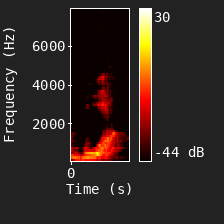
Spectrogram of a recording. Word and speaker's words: bois: Ensuite, on a bois. On a une lettre muette ici, alors je l'enseclerai parce que ça vient du mot boiser, hein?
